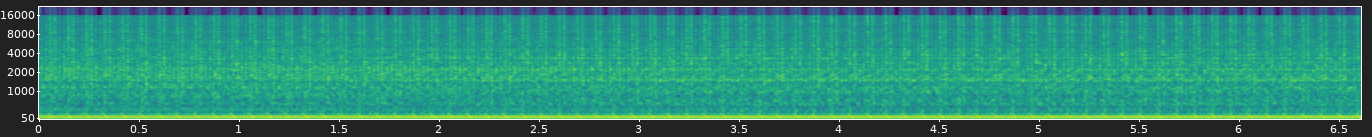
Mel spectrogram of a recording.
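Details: Isuzu 4BA1 85 hp diesel coupled directly to a 5-inch single-impeller pump irrigating a 20-rai durian orchard, pushing water about 800 m uphill; steady, even beat about 220 per minute, deep constant drone, no knocks or misses; normal healthy running under load.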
